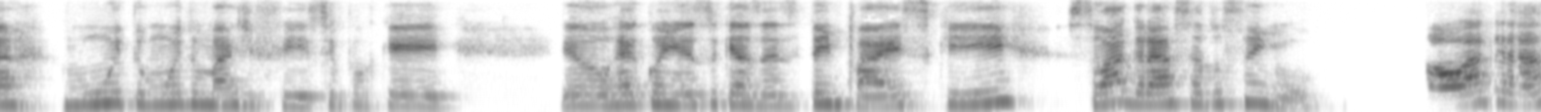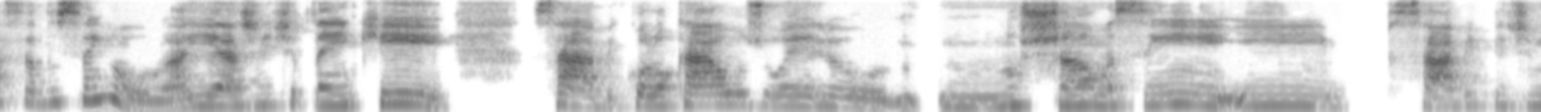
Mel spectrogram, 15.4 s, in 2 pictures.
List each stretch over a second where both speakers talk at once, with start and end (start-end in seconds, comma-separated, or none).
none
